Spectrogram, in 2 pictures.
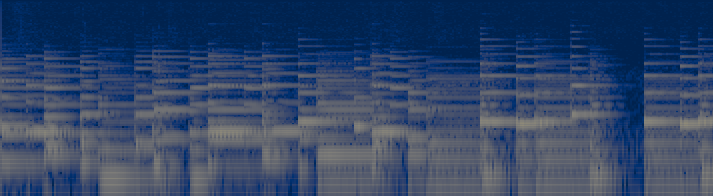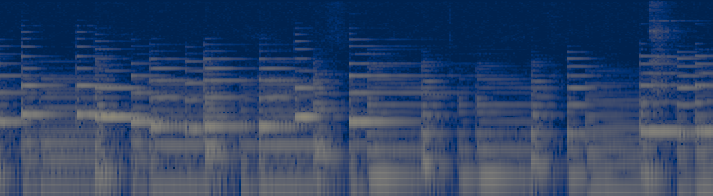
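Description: Background piano music: a melody of single notes over a low bass line, with a brief pause about six seconds in.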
